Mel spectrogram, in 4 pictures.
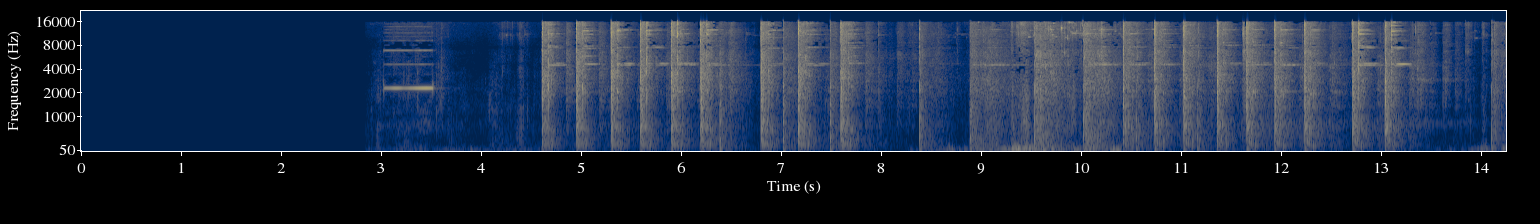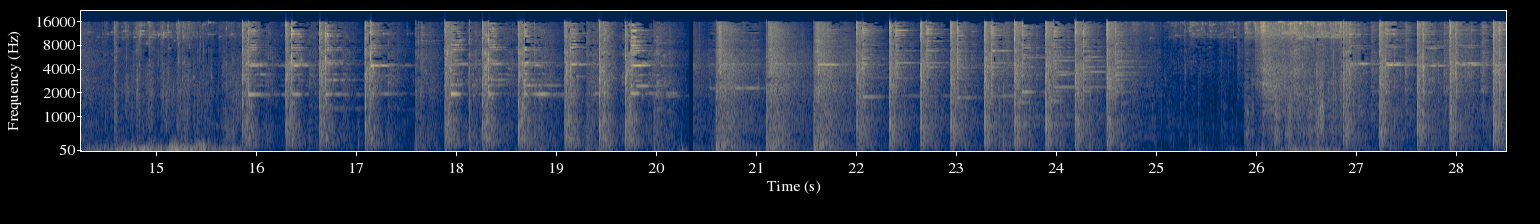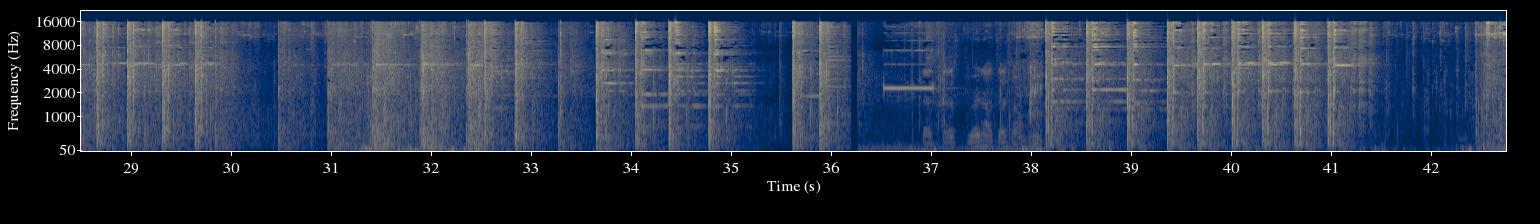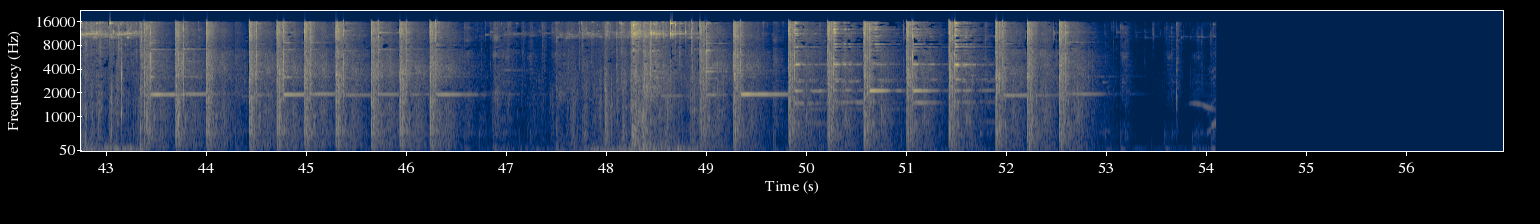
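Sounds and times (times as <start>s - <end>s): steel targets ringing: 4.6s - 8.0s, 8.9s - 13.8s, 15.8s - 24.6s, 31.1s - 36.2s, 38.1s - 41.5s, 43.4s - 46.9s, 48.9s - 53.2s.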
